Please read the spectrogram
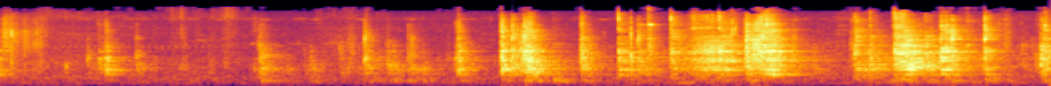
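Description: Steel bolt and washers clinking and scraping against the aluminium gazebo frame as the bolt is fitted through the beam: a few light clicks at first, then a denser run of metallic clatter in the second half.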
